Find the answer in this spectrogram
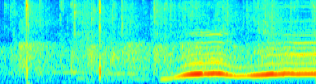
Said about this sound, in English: Everybody clap it up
